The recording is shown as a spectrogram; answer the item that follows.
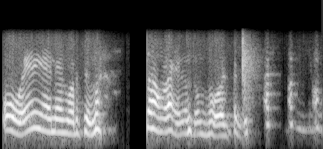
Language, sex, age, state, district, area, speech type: Malayalam, female, 45-60, Kerala, Pathanamthitta, urban, conversation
